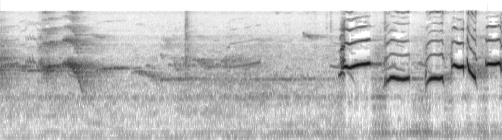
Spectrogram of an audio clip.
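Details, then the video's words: Morning oriental magpie-robin song: faint, muffled whistles at first, then a loud burst of crisp whistled notes with quick pitch jumps near the end. "TERAPI OCEHAN KACER DI PAGI HARI"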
